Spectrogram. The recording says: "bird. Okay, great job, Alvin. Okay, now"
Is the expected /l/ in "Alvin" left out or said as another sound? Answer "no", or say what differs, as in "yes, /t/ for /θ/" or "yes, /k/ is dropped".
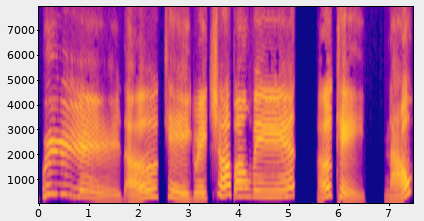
yes, /n/ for /l/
